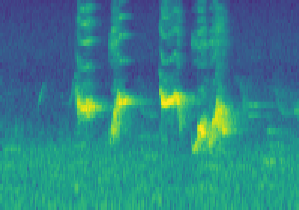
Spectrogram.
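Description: A Bluethroat gives a quick burst of four or five sharp, buzzy chirps and twangy notes, high-pitched and rising, over about a second, against quiet background hiss.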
